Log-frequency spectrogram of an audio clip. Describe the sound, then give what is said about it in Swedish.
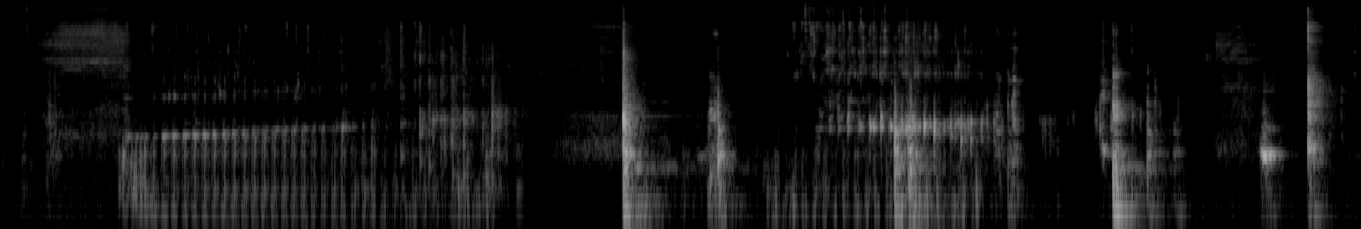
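Beer is poured hard into glasses: a splashing, gurgling stream rises in pitch as the first glass fills, followed by a second vigorous pour and a few sharp clinks of glass. “Vi, vi öppnar och så försöker vi hälla upp här. Vi slår dem hyfsat hårt så vi lösgör mycket, mycket doft och smak.”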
